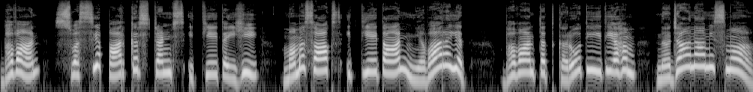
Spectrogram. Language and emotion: Sanskrit, surprised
